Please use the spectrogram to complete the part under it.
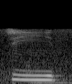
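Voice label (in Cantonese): "zit6", Cantonese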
